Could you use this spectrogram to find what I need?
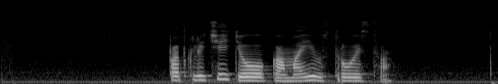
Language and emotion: Russian, neutral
